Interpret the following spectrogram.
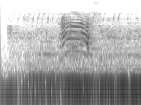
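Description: A child's single short, high-pitched call on an open lawn, about a second in, rising and then falling in pitch, over a steady low outdoor rumble.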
